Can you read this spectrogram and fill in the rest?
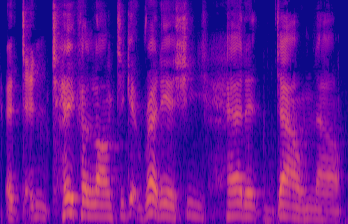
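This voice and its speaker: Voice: mid-range voice, normal speed. A reader giving a mock dramatic reading in a theatrical, exasperated way, breaking off for sarcastic asides. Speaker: reader of fan fiction.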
